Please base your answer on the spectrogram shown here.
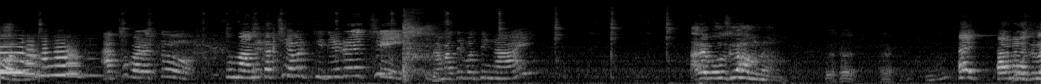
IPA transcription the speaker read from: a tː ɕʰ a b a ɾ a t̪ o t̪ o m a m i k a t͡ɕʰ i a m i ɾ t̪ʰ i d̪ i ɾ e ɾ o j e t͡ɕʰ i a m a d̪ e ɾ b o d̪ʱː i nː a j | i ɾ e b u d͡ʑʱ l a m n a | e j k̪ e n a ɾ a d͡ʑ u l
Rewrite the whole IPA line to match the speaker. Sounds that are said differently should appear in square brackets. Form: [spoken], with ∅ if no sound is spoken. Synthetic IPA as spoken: a tː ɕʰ a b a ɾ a t̪ o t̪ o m a m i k a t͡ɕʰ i a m [a] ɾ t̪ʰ i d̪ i ɾ e ɾ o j e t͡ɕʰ i a m a d̪ e ɾ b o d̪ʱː i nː a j | [a] ɾ e b u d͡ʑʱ l a m n a | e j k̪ [a] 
